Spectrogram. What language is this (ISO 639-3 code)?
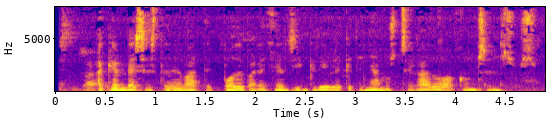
glg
